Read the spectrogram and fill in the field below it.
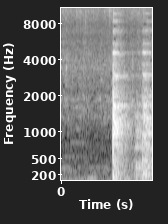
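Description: Minced meat balls for a Moroccan tagine land in a hot frying pan, bursting into a sudden loud sizzle after a quiet moment and continuing to crackle steadily.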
